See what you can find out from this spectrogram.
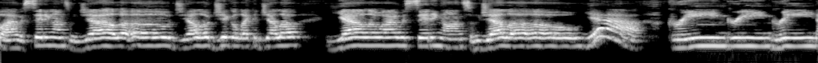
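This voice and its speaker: A middle-aged woman hosting a children's storytime, reading aloud in simple, expressive language for toddlers. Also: mid-range voice. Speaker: library storytime host. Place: indoor room, recorded on video.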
